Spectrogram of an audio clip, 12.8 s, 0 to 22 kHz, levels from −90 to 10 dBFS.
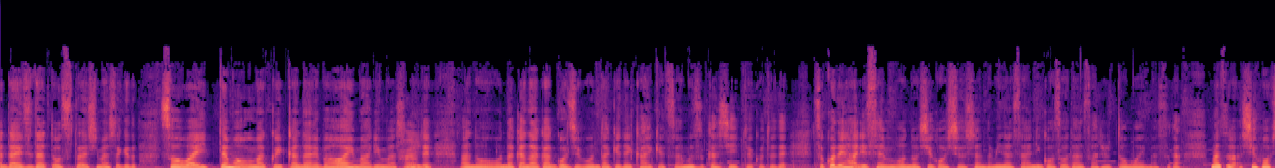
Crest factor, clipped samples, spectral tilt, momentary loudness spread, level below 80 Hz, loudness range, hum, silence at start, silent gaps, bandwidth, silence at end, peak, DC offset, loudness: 16 dB; under 0.1%; -5.5 dB/octave; 8 LU; -46 dBFS; 3 LU; none; 0 s; none; 16 kHz; 0 s; -4 dBFS; under 0.1%; -21 LUFS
